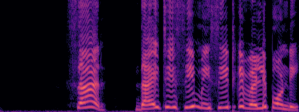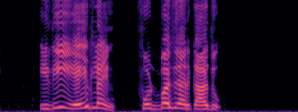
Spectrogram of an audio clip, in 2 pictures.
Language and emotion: Telugu, angry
